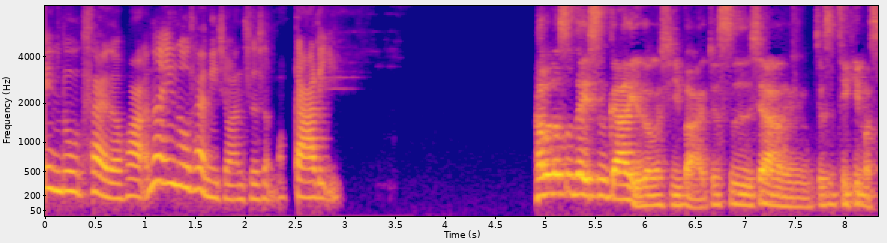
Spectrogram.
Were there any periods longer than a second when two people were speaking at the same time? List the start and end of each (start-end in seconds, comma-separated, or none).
none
